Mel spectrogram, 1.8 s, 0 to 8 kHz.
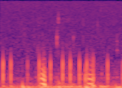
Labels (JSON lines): {"label": "biophony, knock croak", "recorder": "SoundTrap 300"}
